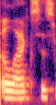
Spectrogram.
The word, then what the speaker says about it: Alexis: So my Instagram is Alexis Raleigh.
